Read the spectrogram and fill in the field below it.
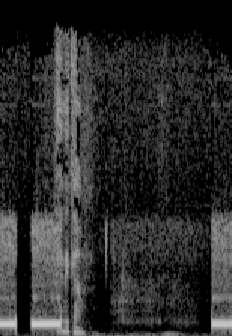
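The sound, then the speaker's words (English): A phone line rings out on an outgoing call, with steady electronic ringback tones in short bursts, then a pause filled with faint line noise before the tone returns loud and clear. “Let's phone up Josh.”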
